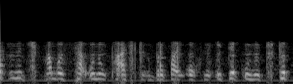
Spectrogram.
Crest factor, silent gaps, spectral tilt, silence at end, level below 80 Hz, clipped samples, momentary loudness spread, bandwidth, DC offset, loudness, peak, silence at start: 20 dB; none; -10 dB/octave; 0.05 s; -62 dBFS; under 0.1%; 5 LU; 3.1 kHz; under 0.1%; -30 LUFS; -10 dBFS; 0 s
